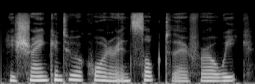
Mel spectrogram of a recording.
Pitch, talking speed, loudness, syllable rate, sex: 180 Hz, 260 wpm, -17 LUFS, 6.1 syllables/s, female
